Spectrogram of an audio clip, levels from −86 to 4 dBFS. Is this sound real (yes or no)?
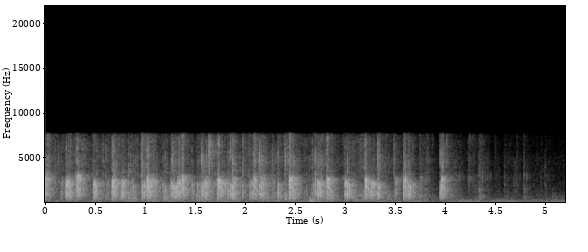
yes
